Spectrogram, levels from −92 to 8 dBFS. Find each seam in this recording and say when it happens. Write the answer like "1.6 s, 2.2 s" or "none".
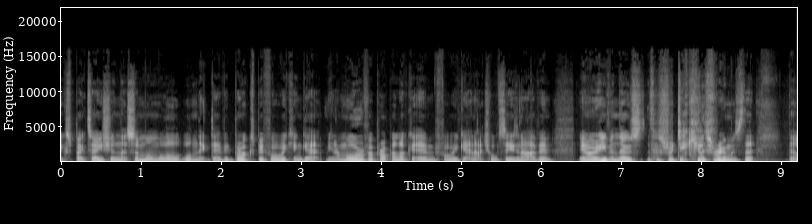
5.5 s, 6.4 s

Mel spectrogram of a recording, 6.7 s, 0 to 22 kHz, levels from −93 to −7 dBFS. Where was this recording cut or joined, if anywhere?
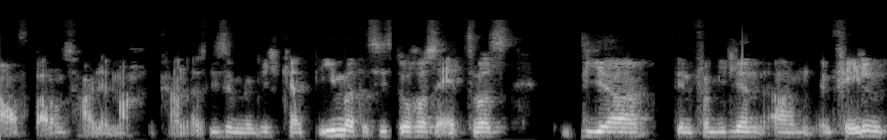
1.5 s, 2.4 s, 2.9 s, 4.4 s

